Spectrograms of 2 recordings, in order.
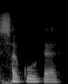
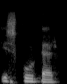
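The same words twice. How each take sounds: First: It is said in a Haryanvi regional accent. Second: It is said in an Uttar Pradesh-Bihar accent. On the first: "Haryana में आप बोलेंगे स्कूटर, तो बिल्कुल शैली बदल जाएगी" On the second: "Uttar Pradesh Bihar में जाएंगे तो"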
